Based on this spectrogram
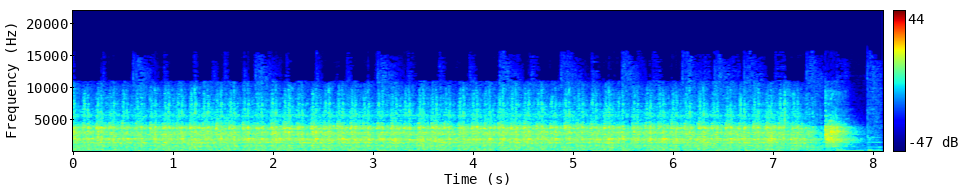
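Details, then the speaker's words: Bajaj Pulsar motorcycle at fast idle: quick light ticking about three to four per second, "kit kit" sound from loose valve clearance; fix is adjusting tappet screw after removing the cover with a 10 mm key. "जैसा कि सुना आपने इसमें kit kit kit kit kit की आवाज आ रही है"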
